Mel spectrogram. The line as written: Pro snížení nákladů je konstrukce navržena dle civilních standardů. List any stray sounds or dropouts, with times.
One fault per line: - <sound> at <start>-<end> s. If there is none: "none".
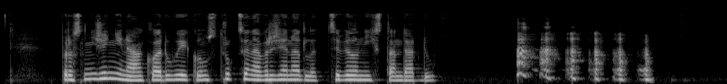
- laugh at 5.2-6.6 s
